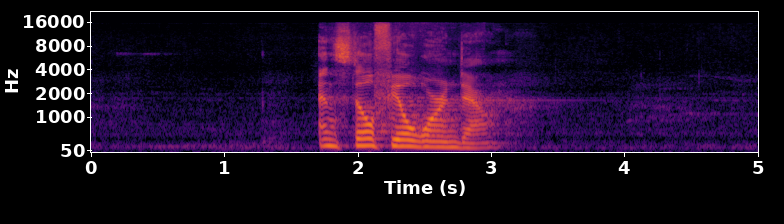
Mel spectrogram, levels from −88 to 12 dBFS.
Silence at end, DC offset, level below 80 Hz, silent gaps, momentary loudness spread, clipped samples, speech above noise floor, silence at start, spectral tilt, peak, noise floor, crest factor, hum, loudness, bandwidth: 1.85 s; under 0.1%; -76 dBFS; none; 13 LU; under 0.1%; 39 dB; 1.7 s; -3.5 dB/octave; -6 dBFS; -60 dBFS; 22 dB; none; -21 LUFS; 16 kHz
